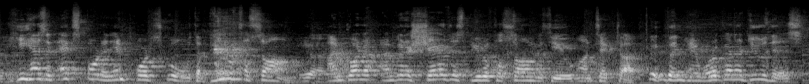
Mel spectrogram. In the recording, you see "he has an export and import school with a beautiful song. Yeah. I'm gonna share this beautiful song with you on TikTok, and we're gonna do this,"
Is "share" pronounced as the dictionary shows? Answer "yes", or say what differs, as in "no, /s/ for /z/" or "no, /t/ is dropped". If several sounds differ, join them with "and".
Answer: yes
